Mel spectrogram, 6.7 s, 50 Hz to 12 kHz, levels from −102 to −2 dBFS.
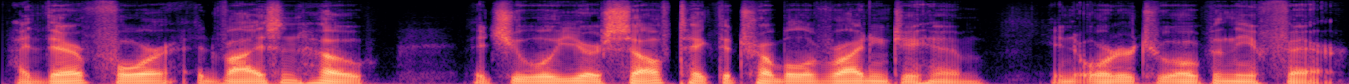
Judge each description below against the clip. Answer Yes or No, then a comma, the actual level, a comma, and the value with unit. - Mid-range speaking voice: No, very low, 85 Hz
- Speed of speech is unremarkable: Yes, average, 195 wpm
